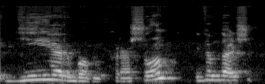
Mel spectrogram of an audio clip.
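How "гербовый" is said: slow, low Гербовый with stressed «гер»; Гербовый with a long stressed Е. Shown as a demonstration. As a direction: draw out the first syllable of Гербовый. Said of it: "Ударение уйдёт на Е".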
